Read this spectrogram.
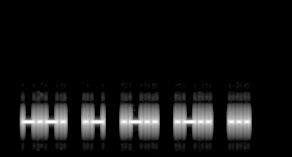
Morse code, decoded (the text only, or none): CALLS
